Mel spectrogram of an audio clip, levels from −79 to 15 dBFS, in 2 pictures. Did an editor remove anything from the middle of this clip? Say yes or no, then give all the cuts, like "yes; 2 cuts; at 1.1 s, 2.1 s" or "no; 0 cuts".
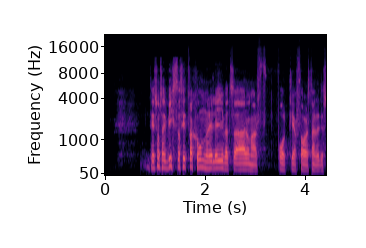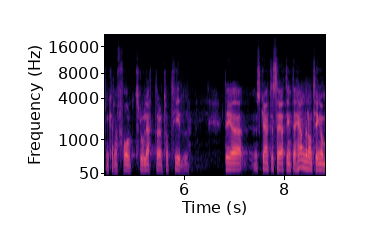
yes; 1 cut; at 7.3 s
